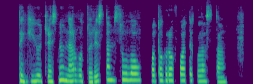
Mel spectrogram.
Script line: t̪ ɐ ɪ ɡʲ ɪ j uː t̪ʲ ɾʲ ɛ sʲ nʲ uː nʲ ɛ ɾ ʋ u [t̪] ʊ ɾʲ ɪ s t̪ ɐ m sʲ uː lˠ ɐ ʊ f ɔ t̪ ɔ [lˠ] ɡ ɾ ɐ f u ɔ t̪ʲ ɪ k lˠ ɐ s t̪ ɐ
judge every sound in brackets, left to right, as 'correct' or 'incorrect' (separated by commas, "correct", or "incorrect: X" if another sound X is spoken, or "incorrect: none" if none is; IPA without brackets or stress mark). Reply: correct, incorrect: none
